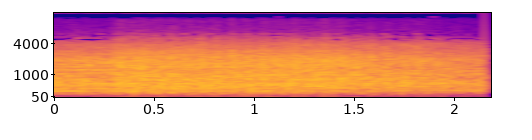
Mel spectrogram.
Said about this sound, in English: His bullets stream behind the speeding plane, then find their mark.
